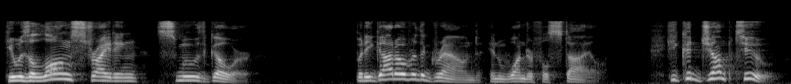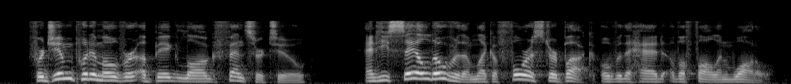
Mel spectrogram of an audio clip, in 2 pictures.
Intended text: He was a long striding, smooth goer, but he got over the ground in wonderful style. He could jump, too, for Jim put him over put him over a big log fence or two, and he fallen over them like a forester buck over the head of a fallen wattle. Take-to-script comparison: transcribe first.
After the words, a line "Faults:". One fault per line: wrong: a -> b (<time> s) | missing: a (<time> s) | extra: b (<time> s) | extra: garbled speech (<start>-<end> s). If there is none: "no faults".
He was a long striding, smooth goer, but he got over the ground in wonderful style. He could jump, too, for Jim put him over a big log fence or two, and he sailed over them like a forester buck over the head of a fallen wattle.
Faults:
missing: put him over (9.3 s)
wrong: fallen -> sailed (11.8 s)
